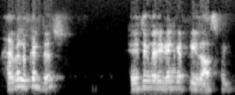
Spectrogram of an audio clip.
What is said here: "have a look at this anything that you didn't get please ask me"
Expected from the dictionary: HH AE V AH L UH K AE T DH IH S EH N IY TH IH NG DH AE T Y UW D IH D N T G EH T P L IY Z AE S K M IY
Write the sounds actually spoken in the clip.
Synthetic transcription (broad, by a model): HH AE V AH L UH K AE T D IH S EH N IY T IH NG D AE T Y UW D IH D N T G EH T P L IY Z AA S K M IY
